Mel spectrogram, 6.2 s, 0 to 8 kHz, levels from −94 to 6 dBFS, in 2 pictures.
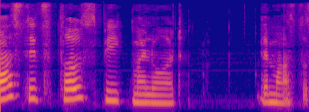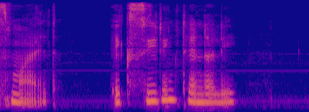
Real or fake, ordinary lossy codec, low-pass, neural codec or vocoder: real; AAC, 32 kbps; 7.2 kHz; none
